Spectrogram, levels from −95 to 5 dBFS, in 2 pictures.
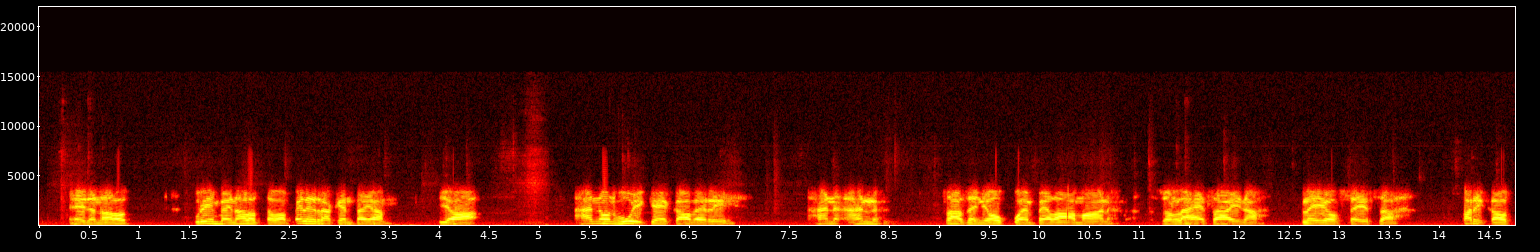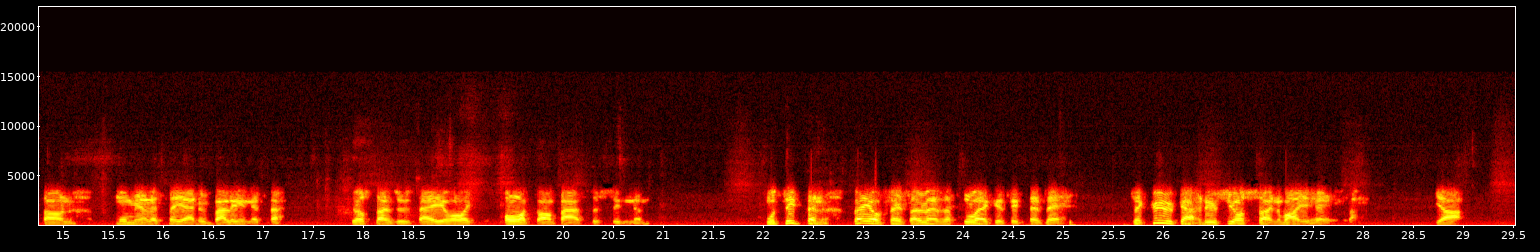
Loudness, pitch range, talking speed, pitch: -19 LUFS, 140-170 Hz, 100 wpm, 150 Hz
